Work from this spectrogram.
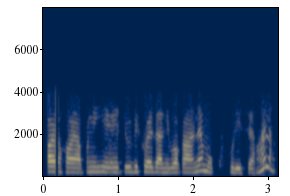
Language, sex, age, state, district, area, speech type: Assamese, female, 60+, Assam, Lakhimpur, urban, conversation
